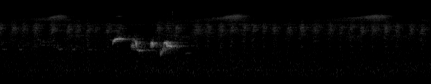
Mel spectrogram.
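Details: Red-whiskered bulbul during decoy trapping at Nuông Dăm, 6 May 2018: a quick run of four sharp, liquid whistled notes over a steady pulsing insect chorus.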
